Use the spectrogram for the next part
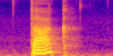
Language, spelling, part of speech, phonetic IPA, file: Czech, tak, adverb / interjection, [ˈtak], Cs-tak.ogg
- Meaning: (adverb) 1. so (very) 2. so (therefore) 3. so, in that way; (interjection) so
